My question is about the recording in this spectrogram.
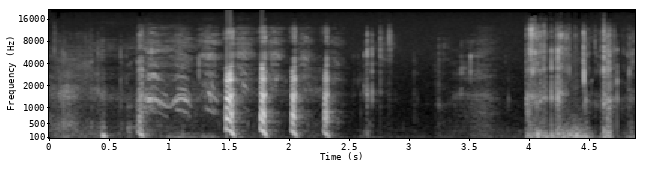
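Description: Someone chews Halloween candy: loud, crisp crunches come in a quick run of bites, then the mouth goes nearly quiet before a final dense burst of crunching.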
